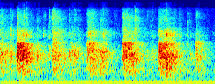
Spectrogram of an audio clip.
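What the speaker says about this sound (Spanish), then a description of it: "dale un aplauso al Señor si lo desea hacer" A church congregation in Caracas claps for the Lord in rhythmic bursts, about five close waves of hand-clapping rising and falling with no voices on top.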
